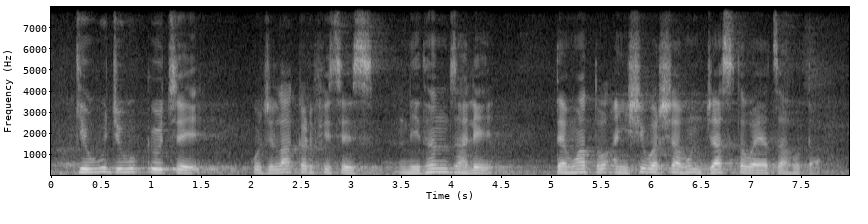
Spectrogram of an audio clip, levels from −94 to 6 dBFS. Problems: none marked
